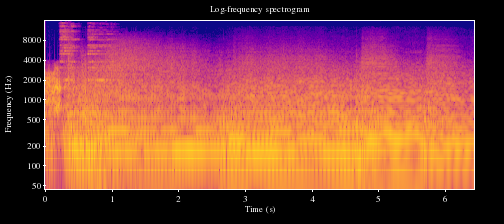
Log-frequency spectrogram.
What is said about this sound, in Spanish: Una hora más de Don Cheto al aire completamente en vivo y si escucha esta música de fondo, sí, vamos a tener jueves de misterio.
